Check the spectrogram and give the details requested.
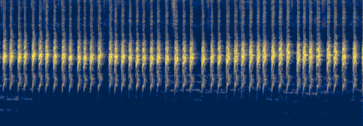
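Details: Rowdy fighter yellow-vented bulbul with a long roll, used to coax young or silent birds into song: over six seconds of rapid sharp chattering notes with a few short breaks, over faint background tones.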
